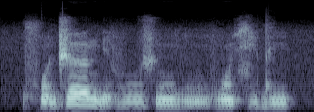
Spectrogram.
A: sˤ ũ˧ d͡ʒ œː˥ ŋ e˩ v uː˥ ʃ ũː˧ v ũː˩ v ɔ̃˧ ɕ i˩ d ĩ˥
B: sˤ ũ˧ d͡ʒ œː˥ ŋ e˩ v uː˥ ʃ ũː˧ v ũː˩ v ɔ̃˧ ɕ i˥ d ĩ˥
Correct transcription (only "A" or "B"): B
